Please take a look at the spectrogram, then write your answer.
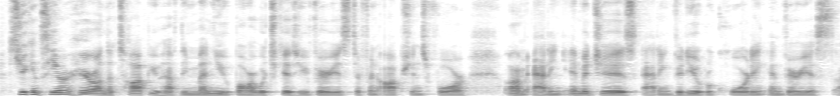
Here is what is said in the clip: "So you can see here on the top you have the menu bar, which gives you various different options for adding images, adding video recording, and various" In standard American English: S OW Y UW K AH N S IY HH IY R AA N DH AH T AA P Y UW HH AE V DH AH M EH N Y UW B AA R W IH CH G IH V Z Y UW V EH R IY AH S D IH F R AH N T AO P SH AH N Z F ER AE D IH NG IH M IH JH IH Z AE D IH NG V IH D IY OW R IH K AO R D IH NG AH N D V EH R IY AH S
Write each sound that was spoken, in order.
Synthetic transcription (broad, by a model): S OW Y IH K AH N S IY HH IY R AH N DH AH T AA P Y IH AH V DH AH M EH N Y UW B AA R W IH CH G IH V Z Y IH V EH R IY AH S D IH F R AH N T AO P SH AH N Z F ER AE D IH NG IH M IH JH IH Z AE D IH NG V IH D IY OW R IH K AO R D IH NG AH N V EH R IY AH S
